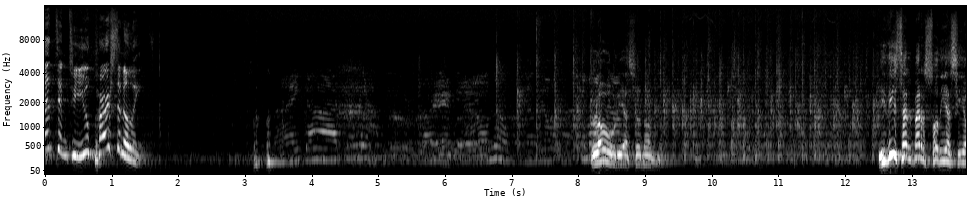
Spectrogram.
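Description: A man preaches with animation through a loudspeaker in an echoing room.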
